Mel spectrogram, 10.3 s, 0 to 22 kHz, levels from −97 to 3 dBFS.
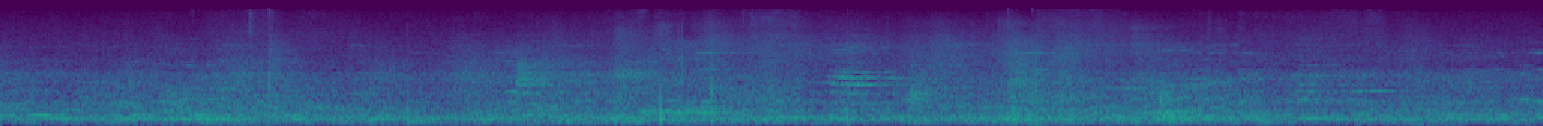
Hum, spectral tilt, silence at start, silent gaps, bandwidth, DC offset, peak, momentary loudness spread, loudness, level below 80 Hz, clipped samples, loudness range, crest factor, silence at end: none; -5 dB/octave; 0 s; none; 16 kHz; under 0.1%; -28 dBFS; 5 LU; -47 LUFS; -80 dBFS; under 0.1%; 2 LU; 18 dB; 0 s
